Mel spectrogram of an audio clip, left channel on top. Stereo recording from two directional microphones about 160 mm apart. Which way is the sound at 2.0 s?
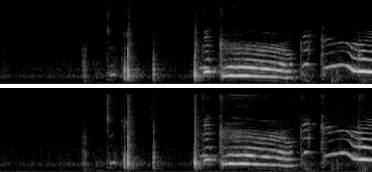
35° right (ahead or behind).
